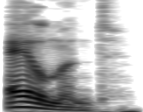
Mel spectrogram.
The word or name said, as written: ailment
